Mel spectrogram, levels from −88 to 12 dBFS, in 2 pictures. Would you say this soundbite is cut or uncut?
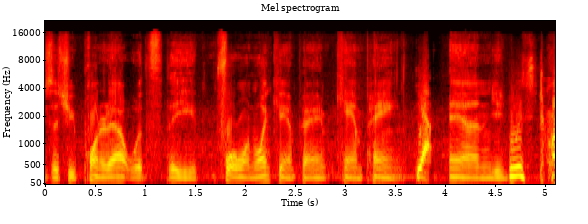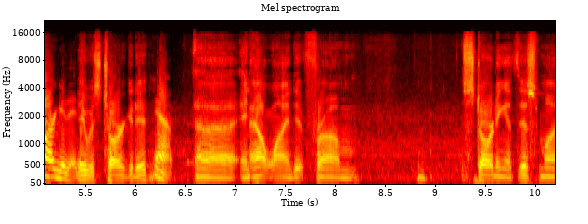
cut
